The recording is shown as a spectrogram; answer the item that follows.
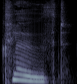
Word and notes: clothed: British English

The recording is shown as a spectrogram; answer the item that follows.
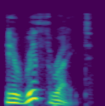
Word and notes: erythrite: British English

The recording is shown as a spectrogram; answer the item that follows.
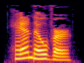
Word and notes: hand over: British English

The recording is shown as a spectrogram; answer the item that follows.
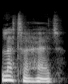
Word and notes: letterhead: British English

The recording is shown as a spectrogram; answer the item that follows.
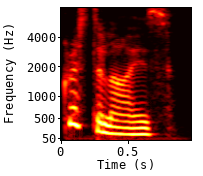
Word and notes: crystallize: British English

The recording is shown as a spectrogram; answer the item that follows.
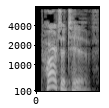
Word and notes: partitive: British English

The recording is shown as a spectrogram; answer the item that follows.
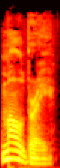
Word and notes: mulberry: British English

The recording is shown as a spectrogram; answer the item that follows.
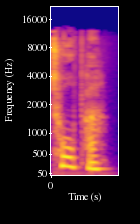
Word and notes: torpor: British English

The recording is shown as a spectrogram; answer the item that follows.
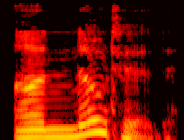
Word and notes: unnoted: British English

